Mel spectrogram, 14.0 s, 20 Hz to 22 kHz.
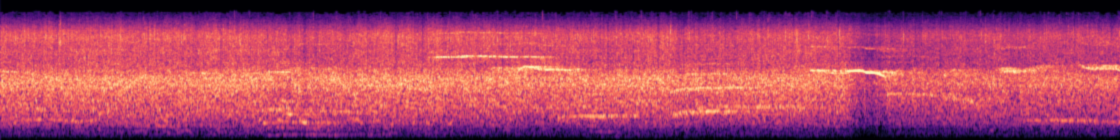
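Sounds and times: audience applauding: 0.0 - 14.0
long high whistles: 5.4 - 7.2, 10.1 - 14.0.

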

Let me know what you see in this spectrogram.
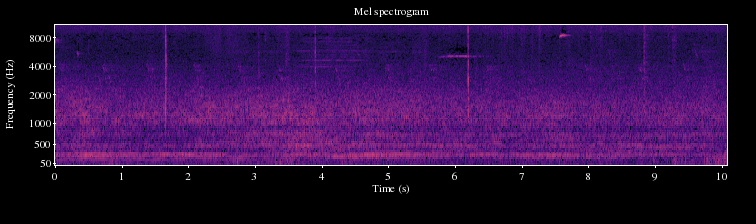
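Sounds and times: helicopter rotor humming: 0.0 - 10.0.

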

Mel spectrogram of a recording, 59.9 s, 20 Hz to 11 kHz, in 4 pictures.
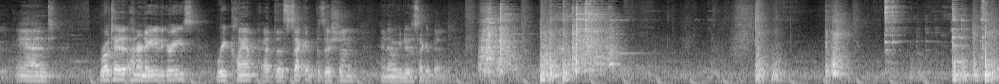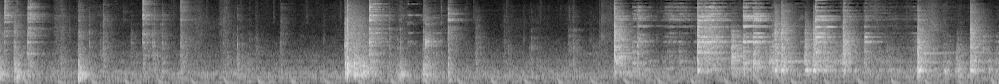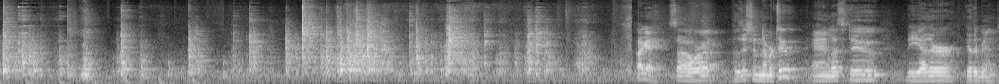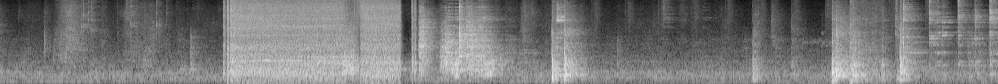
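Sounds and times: metal tube parts clanking: 24.2 - 32.0.

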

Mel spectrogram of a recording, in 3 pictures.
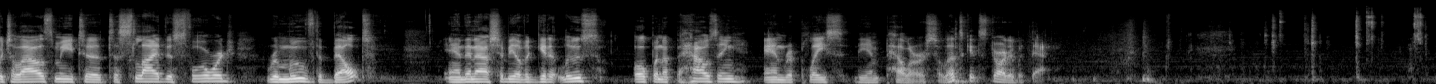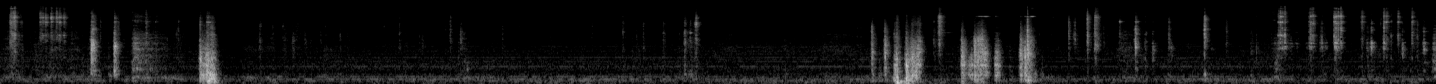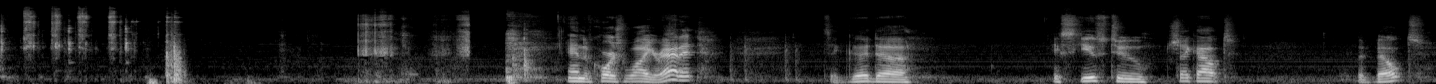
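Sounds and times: wrench and ratchet clicking on bolts: 27.1 - 30.2.

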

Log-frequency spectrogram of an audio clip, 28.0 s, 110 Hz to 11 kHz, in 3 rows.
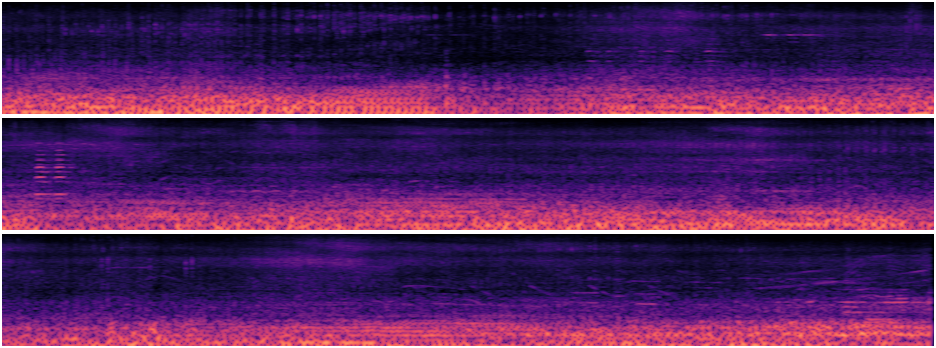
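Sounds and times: motorcycle engines rumbling: 0.0 - 27.9
horn toot: 9.6 - 10.2.

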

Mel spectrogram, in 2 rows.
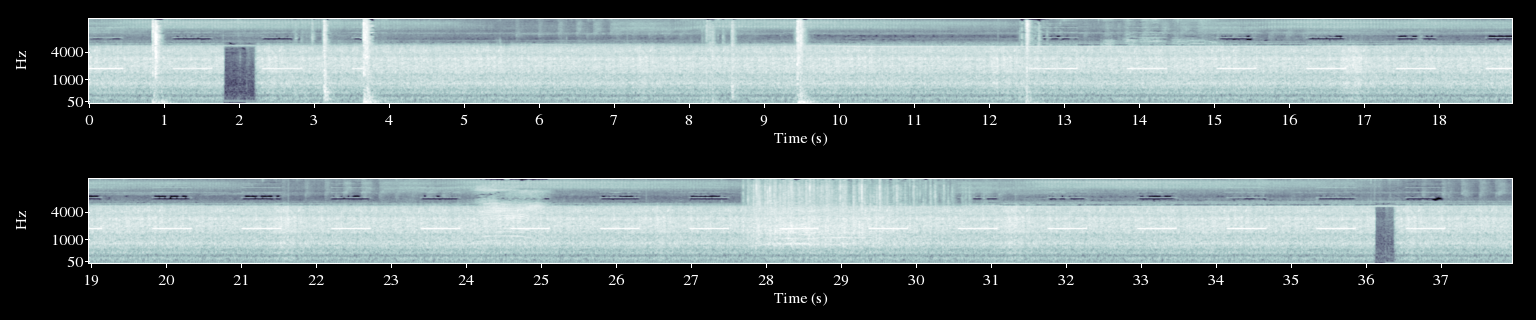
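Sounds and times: reversing alarm beeping: 0.0 - 3.9, 12.6 - 19.2, 22.2 - 26.4, 27.0 - 37.2
truck engine running: 2.4 - 24.2.

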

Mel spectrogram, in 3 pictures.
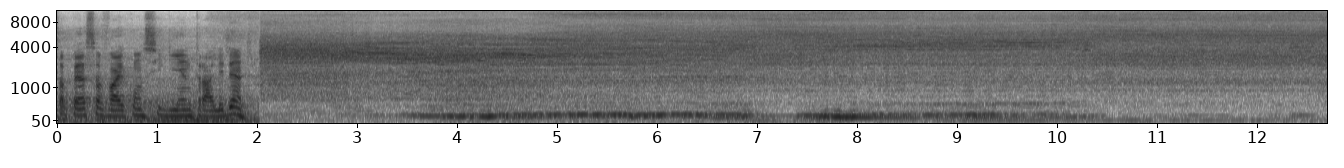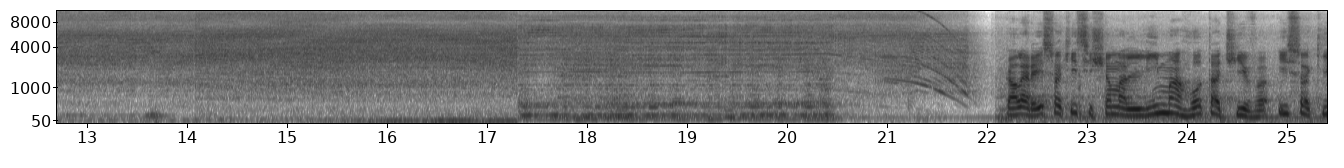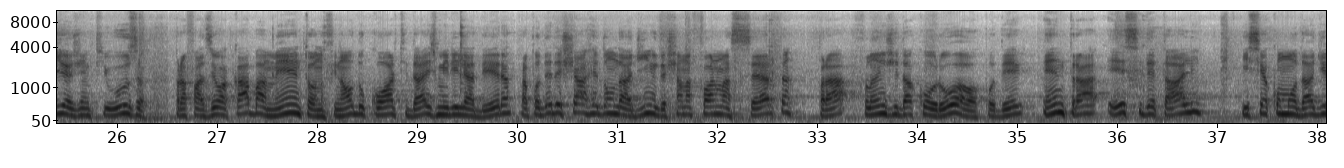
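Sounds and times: angle grinder grinding steel: 2.0 - 22.0.

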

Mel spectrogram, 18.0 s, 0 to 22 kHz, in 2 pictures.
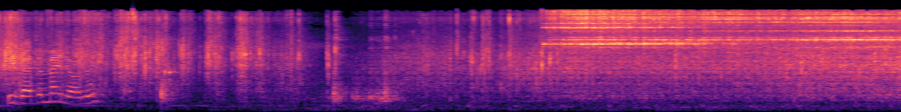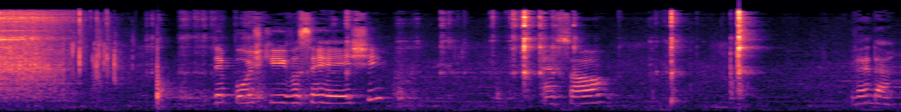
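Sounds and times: plastic bag crinkling: 0.0 - 3.4, 4.0 - 10.4
beans pouring into glass jar: 4.0 - 10.2.

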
